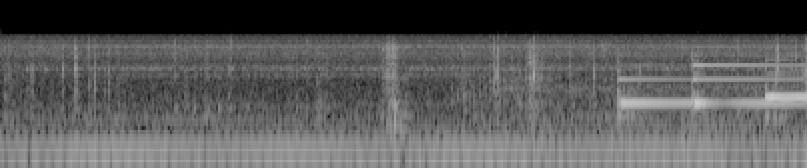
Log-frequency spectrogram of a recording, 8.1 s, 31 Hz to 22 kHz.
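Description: A 1905 Regina musical hall clock's disc-played chimes starting a tune: after several seconds of faint irregular mechanism clicks, three notes are struck about six, seven and seven and a half seconds in, each left ringing.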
